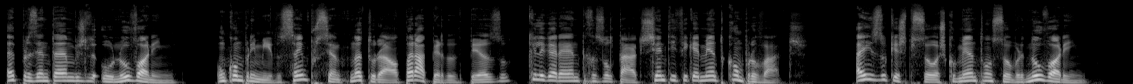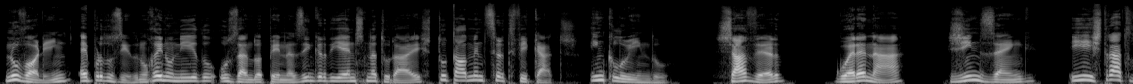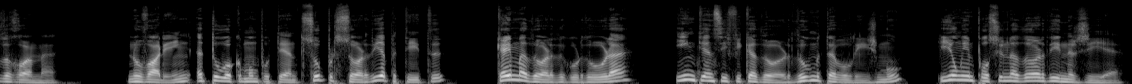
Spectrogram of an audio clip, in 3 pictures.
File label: portuguese male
